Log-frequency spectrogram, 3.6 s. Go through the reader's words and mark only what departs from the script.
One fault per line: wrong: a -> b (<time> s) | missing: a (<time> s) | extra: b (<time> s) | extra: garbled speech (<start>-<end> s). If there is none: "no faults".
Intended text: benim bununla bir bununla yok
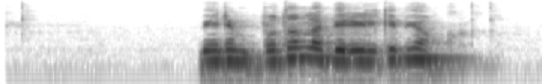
wrong: bununla -> ilgim (2.3 s)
